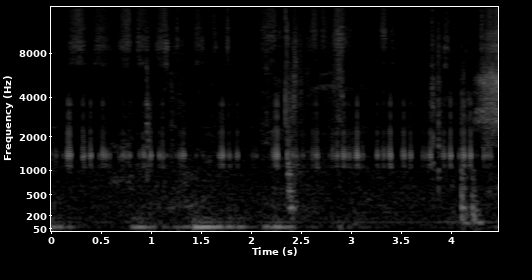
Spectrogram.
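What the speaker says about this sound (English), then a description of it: "That needs a little more sanding." Sanding a tiny, delicate 3D printed part by hand produces quiet, repeated rasping and rubbing strokes in short bursts, close up, with a few small clinks in between.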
